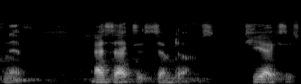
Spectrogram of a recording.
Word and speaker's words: SNF: is right upper quadrant SNF is Skilled Nursing Facility pronounced sniff SX is symptoms TX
